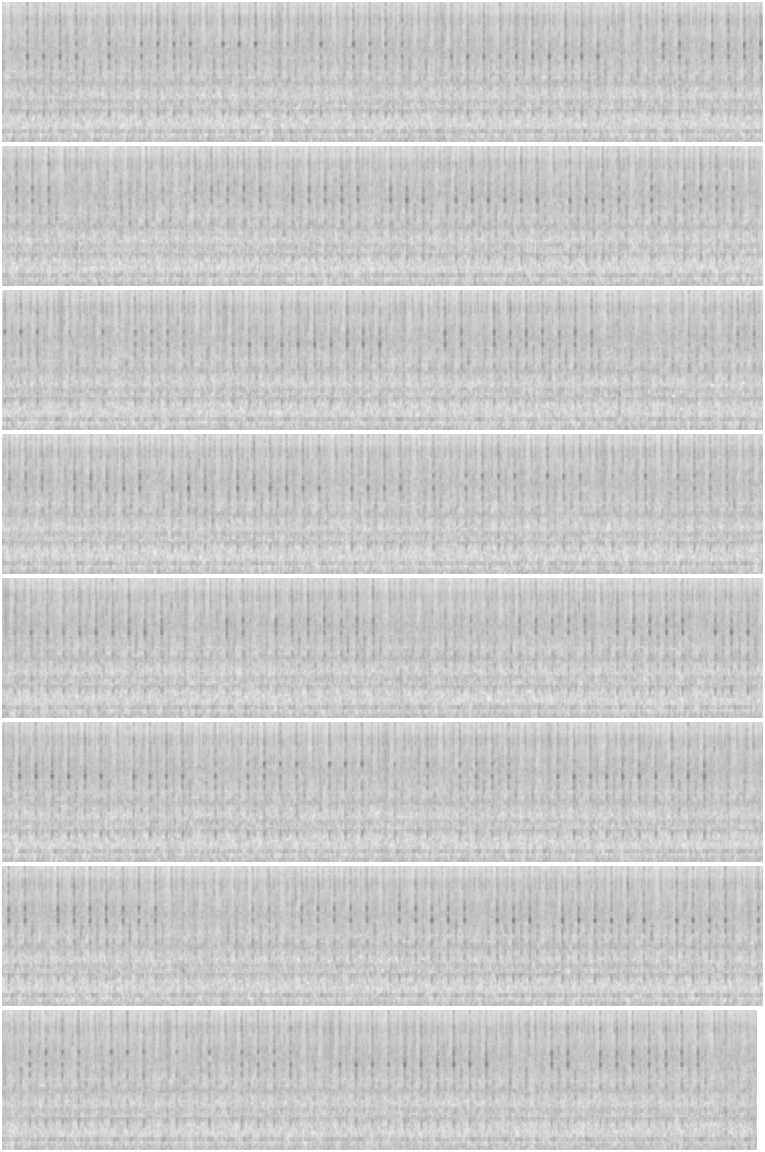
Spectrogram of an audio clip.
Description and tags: This is the sound of a teletype I recorded at a moderate speed. There is no fade in or out since I wanted it easy to loop behind news voice overs.
I'm always eager to hear new creations!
